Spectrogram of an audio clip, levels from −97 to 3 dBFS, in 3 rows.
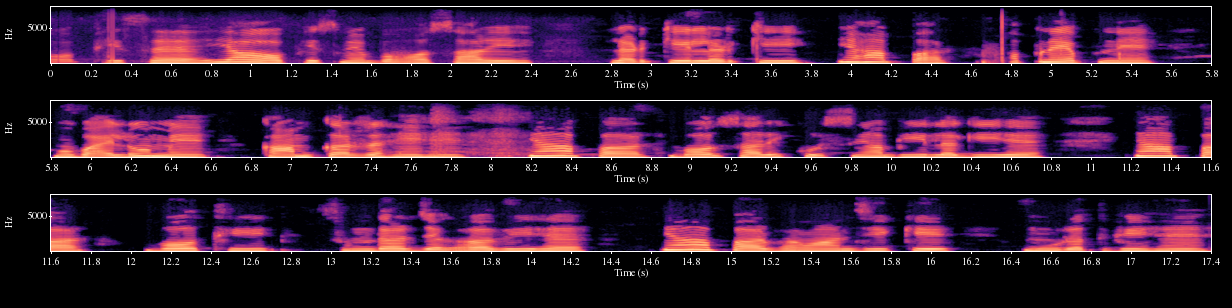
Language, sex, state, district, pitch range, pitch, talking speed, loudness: Hindi, female, Bihar, Saran, 225-245 Hz, 230 Hz, 140 wpm, -17 LUFS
